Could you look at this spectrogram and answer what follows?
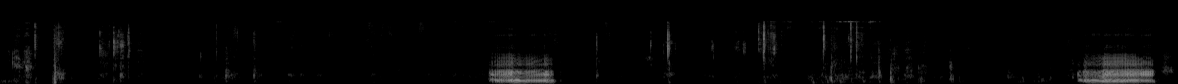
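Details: Resting American Bully dog: soft snuffling breaths with two louder, rough snoring breaths; ordinary dog snoring.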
